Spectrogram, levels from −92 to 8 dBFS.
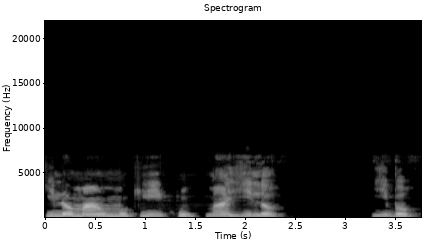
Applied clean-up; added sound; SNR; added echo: neural mask model DeepFilterNet 3.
